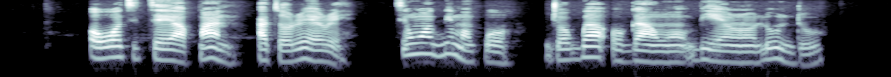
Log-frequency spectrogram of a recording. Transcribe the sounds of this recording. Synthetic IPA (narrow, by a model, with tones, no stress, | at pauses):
ɔ˧wɔ˧ti˧tɛ˧a˨k͡pa˨˦˨n˨ | a˨tɔ˨ɾi˨˦ɛ˧ɾɛ˨ | ti˦w̃ɔ̃˦ɡ͡bi˦˨mã˨k͡pɔ˨ | d͡ʒɔ˨˧˦ɡ͡ba˦ʔɔ˧˨ɡa˦˨w̃ɔ̃˧bi˦ɛ˧˨ɾ̃ã˧lo˦n̩˨do˨˦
